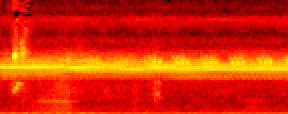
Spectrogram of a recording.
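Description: A steady, high-pitched chorus of insects chirping, with a light click near the start.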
